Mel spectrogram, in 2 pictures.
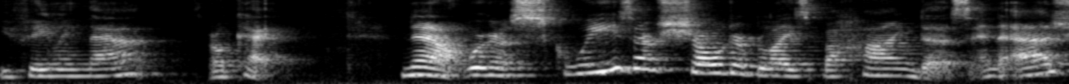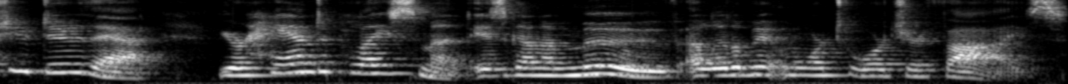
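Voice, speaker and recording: A woman with a Texas accent and a fairly high pitch uses lively intonation, with audible room echo and noticeable background noise. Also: moderate pace. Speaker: yoga instructor. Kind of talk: guided exercise class.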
